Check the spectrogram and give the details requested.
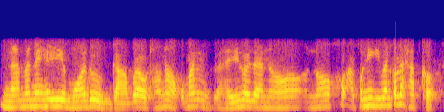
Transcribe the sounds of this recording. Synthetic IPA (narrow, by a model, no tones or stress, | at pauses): namanɛɦeɹimɔjat̬ʊɡãwpɔɹautʰaʊ̃nɔɔkɔmanɦeɹiɦojzanɔnɔkɔapunikimankɔlɛɦat̚kʰɔ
